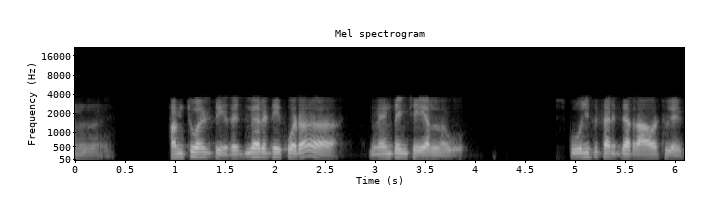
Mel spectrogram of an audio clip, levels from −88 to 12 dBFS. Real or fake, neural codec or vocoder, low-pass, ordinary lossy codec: fake; codec, 16 kHz, 1 kbps, FunCodec, trained on Chinese and English, 50 frames a second; 3.6 kHz; MP3, 32 kbps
